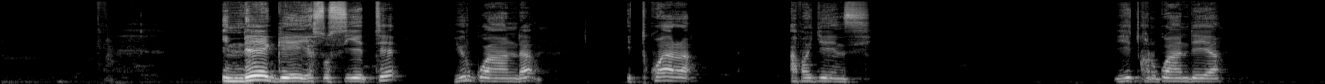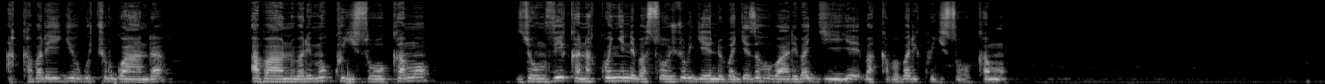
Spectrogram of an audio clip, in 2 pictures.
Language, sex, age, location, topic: Kinyarwanda, male, 25-35, Musanze, government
